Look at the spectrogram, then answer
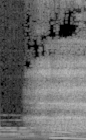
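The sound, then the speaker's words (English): A single deep breath drawn in through the nose during a guided relaxation breathing exercise, a breathy hiss that swells steadily louder over about a second, with soft sustained tones humming underneath. “Letting everything go, clearing our mind, taking another breath, nice and deep this time.”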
